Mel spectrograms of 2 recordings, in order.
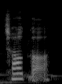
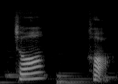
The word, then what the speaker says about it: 저거: The second way of saying that in Korean is 저거. This is pronounced as a two-syllable word. 저거.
